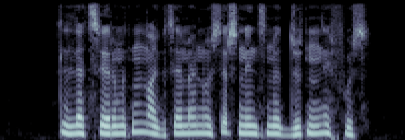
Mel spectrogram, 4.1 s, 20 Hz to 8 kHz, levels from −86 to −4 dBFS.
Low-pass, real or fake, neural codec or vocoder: 7.2 kHz; real; none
